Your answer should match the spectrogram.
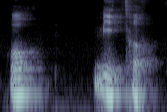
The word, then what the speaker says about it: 제곱미터: 이건 제곱미터라고 읽죠. 제곱미터.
